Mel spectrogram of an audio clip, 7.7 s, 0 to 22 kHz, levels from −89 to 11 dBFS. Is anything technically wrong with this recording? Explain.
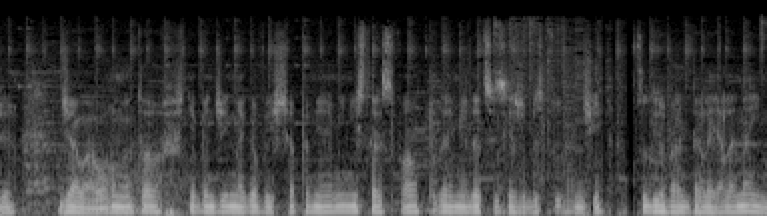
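Yes, there's repeated packet loss, giving a robotic sound, from 4.29 to 7.48 s. Dozens of short dropouts, up to 67 ms each, get patched by stretching the previous sound, so it turns choppy with pieces missing.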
